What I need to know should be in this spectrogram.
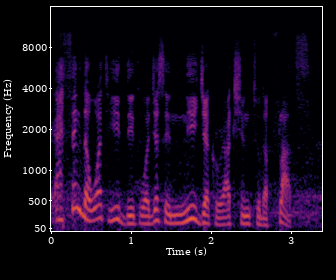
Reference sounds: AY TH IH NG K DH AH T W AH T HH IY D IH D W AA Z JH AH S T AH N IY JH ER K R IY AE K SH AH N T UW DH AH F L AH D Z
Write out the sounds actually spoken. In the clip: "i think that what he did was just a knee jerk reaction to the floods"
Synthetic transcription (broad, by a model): AY TH IH NG K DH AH T W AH T HH IY D IH D W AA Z JH AH S T AH N IY JH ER K R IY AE K SH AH N T UW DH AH F L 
